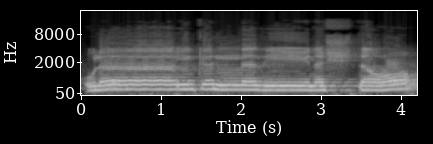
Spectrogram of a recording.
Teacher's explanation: را کو آپ نے موٹا کر کے پڑھنا ہے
